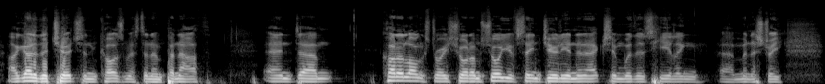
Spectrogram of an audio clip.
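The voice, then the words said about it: New Zealand accent. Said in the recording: “Before you try to pick the accent, I'm from New Zealand.”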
